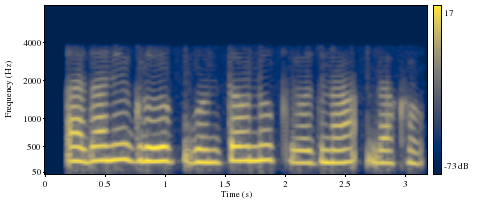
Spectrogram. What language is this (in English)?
Marathi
